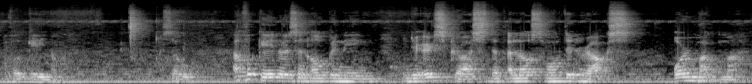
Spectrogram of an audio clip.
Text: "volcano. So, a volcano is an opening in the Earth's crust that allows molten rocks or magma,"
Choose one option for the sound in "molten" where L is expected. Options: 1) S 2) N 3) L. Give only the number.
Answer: 2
